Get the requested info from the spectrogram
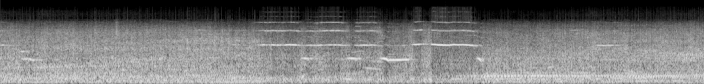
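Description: Steady wind and road noise on a Yamaha scooter rider's camera microphone while riding in slow city traffic. A high, thin squeal comes in for about two seconds near the middle.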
